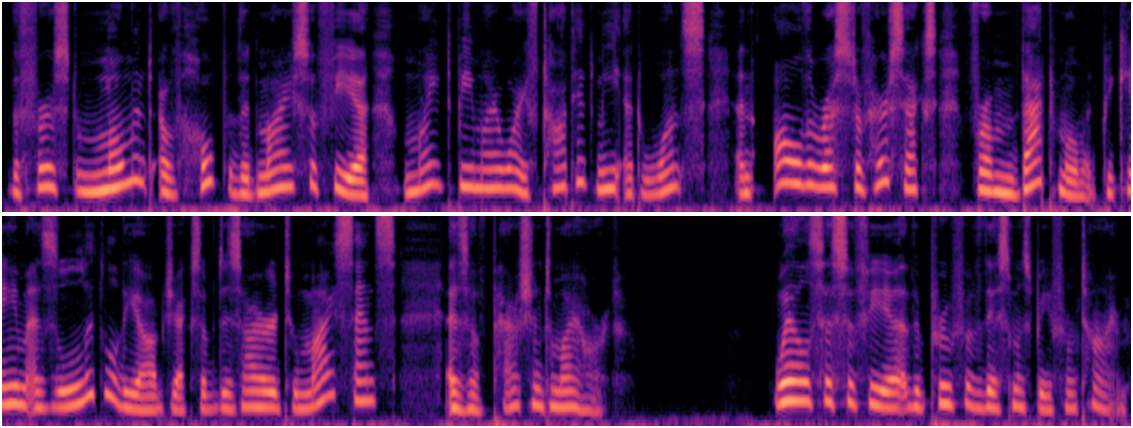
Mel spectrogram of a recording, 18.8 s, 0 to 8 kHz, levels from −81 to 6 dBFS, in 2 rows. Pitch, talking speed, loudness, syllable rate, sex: 210 Hz, 170 wpm, -20 LUFS, 4.1 syllables/s, female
